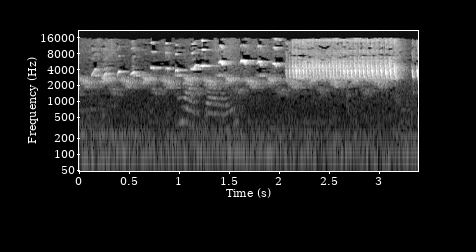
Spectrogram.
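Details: Red canary used as a lure to prompt female canaries to breed, with a series of short high chirps and warbles rising in pitch, then a sustained bright buzzy trill of about a second.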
